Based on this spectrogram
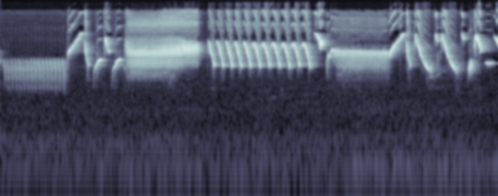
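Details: Canary in full 'gacor' song with 'cengkok istimewa' phrasing, used to make other canaries reply: a low steady trill, a harsh buzzy burst, a fast rolling series of clicks, then rising and falling whistled sweeps.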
